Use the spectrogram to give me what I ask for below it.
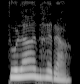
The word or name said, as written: ದಿಲ್ದಾರ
